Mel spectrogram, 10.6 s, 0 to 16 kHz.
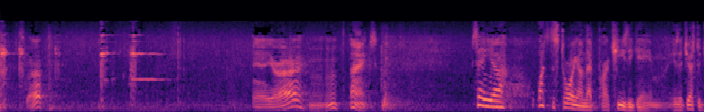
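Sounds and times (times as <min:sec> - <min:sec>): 
glasses clinking as sherry is served at dinner: 0:00.0 - 0:02.6
speech: 0:00.4 - 0:01.6, 0:03.8 - 0:05.9, 0:07.1 - 0:10.5.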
